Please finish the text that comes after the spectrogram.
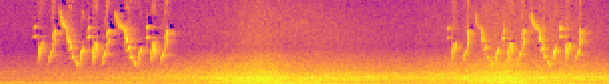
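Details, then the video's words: Goldfinch song recorded in Essex, bright liquid twittering phrases of quick high notes in two bursts, first and last seconds, separated by a quiet stretch filled with constant low vehicle rumble. "Gold Finch in song."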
